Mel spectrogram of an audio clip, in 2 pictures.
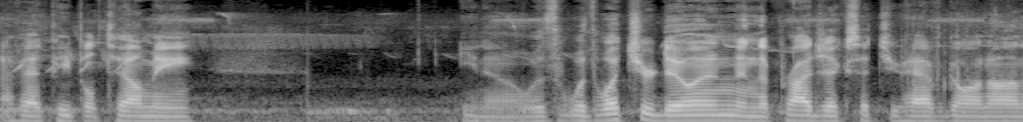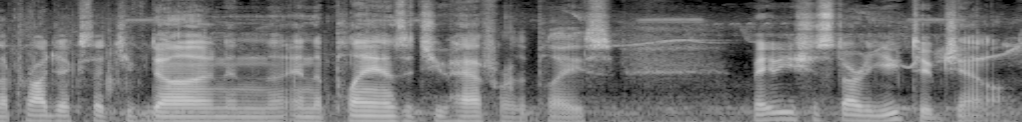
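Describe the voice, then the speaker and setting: A man with a Texan accent and fairly even intonation. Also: fairly low pitch for a man, fairly slow pace. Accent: Texan Southern US. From Texas. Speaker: business owner and outdoors channel host. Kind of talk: casual vlog talk to camera. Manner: hesitant with many fillers.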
